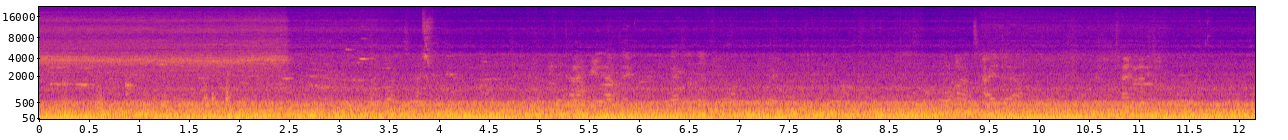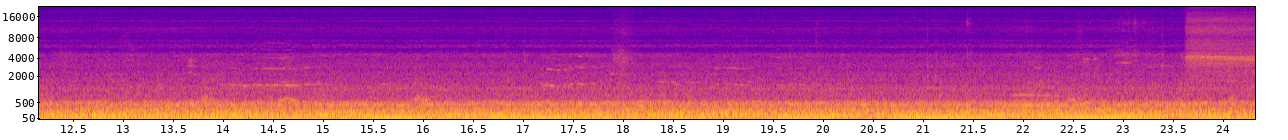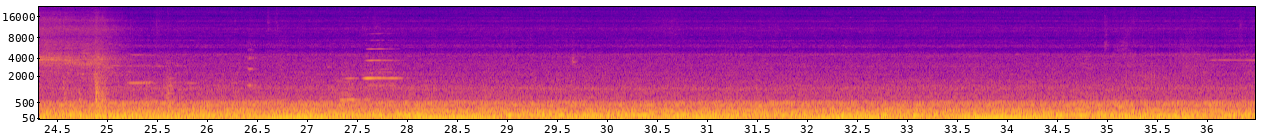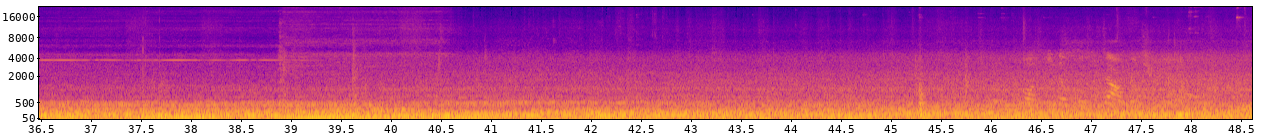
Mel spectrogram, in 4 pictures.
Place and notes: Trains, Arrival Terminal, From the station platform towards the exit
16 August 2016, ~20:00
